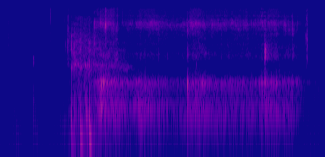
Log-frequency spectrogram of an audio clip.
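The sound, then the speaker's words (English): A loud slurp of a drink, one long wet sucking sound lasting about two seconds with a slight bubbly break midway, and no talking. “All right, can I slurp right now? Yes.”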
